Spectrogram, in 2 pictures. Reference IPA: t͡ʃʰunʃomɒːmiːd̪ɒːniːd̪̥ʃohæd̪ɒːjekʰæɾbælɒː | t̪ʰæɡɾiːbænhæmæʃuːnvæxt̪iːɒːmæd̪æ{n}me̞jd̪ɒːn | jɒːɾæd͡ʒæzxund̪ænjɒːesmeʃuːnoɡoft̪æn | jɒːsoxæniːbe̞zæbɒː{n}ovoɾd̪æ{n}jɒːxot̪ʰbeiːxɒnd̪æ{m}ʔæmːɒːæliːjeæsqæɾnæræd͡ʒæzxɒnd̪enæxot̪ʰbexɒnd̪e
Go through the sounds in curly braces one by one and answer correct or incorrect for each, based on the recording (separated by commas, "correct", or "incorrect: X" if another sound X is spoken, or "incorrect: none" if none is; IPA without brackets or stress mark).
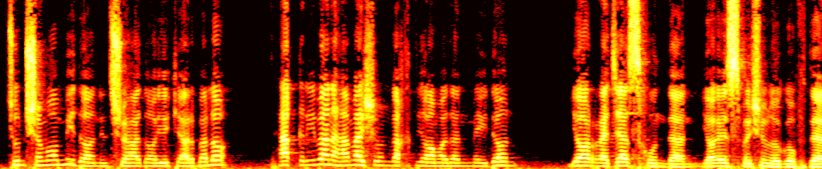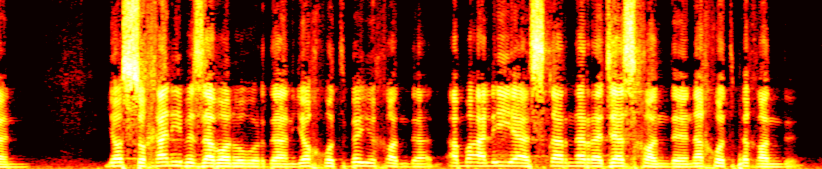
correct, correct, correct, incorrect: n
